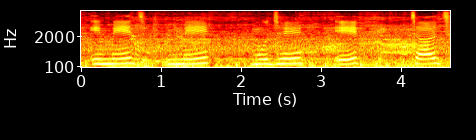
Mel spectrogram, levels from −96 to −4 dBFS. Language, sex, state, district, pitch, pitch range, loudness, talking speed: Hindi, female, Madhya Pradesh, Dhar, 255 Hz, 250-270 Hz, -14 LUFS, 80 wpm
